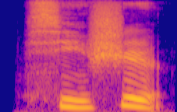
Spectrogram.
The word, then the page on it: 喜事: xǐ shì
